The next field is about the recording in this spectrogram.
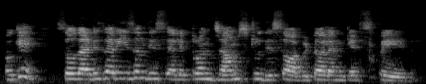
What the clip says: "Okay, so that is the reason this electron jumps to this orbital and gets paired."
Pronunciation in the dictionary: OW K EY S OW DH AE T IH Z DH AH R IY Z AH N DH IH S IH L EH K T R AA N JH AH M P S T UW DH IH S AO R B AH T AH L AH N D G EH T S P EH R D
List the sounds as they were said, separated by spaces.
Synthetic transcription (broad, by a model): OW K EY S OW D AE T IH Z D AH R IY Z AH N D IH S IH L EH K T R AA N JH AH M P S T UW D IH S AO R B AH T AH L AH N D G EH T S P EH D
